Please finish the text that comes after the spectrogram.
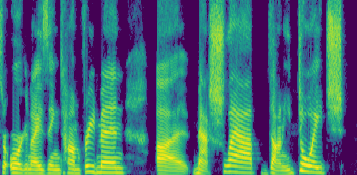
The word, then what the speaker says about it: Schlapp: It is a video of Matt Schlapp, who I don't know if you know is he's the spokesperson for the Democratic Party. Sure, I just had to say his name. Schlapp.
